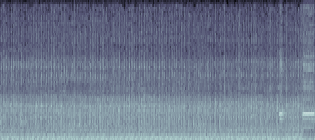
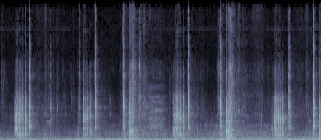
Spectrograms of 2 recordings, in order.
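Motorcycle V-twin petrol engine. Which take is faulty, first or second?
second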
